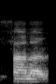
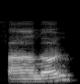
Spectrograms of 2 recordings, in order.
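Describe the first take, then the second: First: The first vowel is short. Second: The first vowel is long. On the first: The speaker calls it wrong. "rather than" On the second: The speaker calls it right. "a macron is a longer vowel"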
